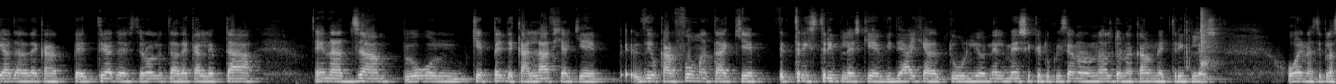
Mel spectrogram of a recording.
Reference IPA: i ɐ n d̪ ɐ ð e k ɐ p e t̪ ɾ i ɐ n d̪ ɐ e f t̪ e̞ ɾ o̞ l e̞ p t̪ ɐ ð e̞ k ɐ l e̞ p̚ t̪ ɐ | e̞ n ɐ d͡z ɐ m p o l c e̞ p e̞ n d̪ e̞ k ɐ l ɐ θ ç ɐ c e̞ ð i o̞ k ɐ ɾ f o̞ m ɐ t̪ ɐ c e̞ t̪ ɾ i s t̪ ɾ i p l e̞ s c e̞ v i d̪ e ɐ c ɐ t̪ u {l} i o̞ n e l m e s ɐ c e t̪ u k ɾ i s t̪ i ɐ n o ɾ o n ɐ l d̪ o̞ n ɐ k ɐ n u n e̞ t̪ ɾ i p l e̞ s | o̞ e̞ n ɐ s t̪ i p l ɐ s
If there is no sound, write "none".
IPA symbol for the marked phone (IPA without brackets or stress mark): l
